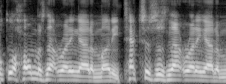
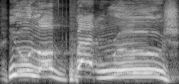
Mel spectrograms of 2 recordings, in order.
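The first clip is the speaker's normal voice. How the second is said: mocking Southern accent; 11 semitones higher, much slower than usual. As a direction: stretch Baton Rouge out, holding the R. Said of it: "And they say it like that. They hold the R".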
